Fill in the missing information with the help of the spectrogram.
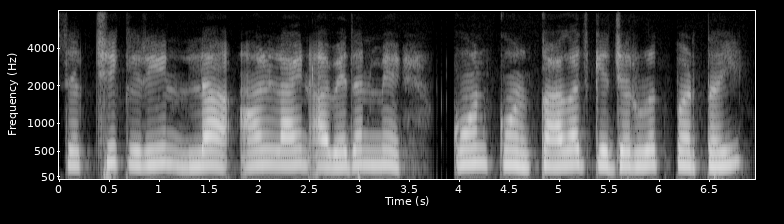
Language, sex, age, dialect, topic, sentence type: Magahi, female, 46-50, Southern, banking, question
